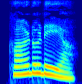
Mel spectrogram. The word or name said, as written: ಖಡ್ಡಾಯ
